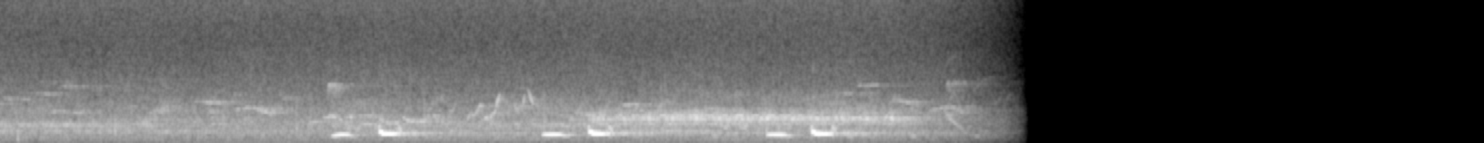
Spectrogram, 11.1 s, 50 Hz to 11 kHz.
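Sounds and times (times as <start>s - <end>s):
Lineated barbet soft hooting notes: 0.0s - 7.5s
low background noise: 0.0s - 7.7s.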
